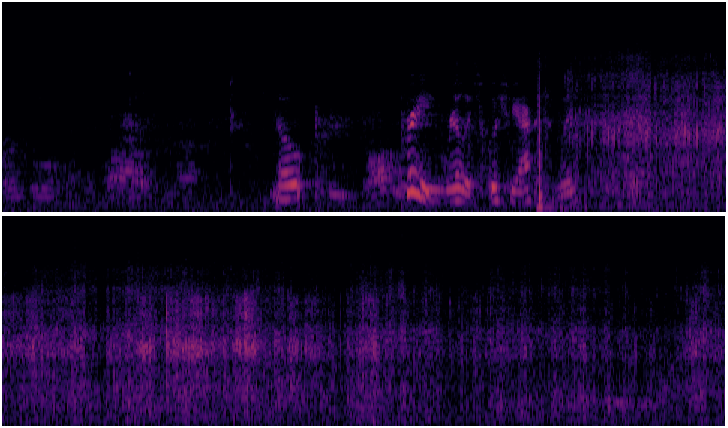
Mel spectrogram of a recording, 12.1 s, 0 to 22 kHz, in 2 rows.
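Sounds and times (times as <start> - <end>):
plastic packaging crinkling: 4.4 - 12.0.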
